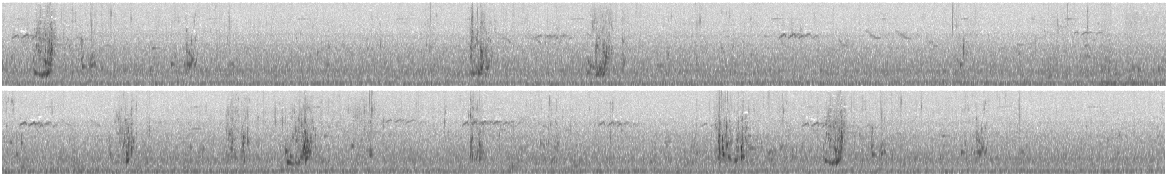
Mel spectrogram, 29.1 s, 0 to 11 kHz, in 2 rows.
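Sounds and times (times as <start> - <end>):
gurgling plops: 17.4 - 19.2.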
